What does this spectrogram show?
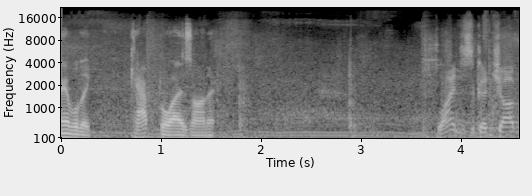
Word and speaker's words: Blind: Blind. That's Thank you. Basically Brian, but with an L.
